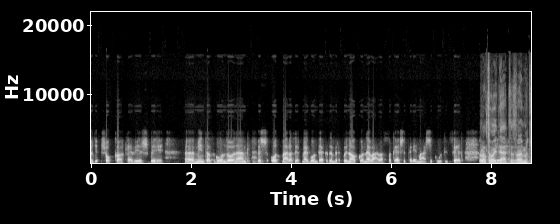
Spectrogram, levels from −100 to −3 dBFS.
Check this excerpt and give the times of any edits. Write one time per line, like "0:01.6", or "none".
0:03.3
0:07.8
